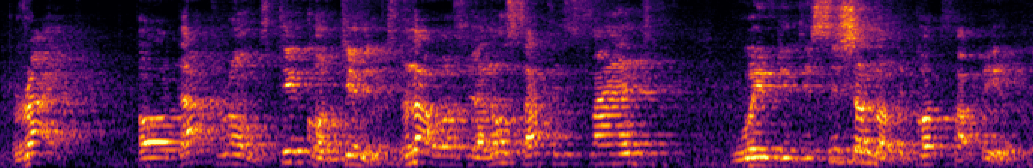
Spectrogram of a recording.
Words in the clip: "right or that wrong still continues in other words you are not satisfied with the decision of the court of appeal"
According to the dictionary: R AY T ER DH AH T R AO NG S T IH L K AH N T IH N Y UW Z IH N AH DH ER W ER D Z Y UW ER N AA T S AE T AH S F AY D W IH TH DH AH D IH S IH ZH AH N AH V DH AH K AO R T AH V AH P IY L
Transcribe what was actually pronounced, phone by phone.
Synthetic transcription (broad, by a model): R AY T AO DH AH T R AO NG S T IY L K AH N T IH N Y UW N IH N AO AA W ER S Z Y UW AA N AA T S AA T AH S F AY D W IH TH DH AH D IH S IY SH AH N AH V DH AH K AO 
